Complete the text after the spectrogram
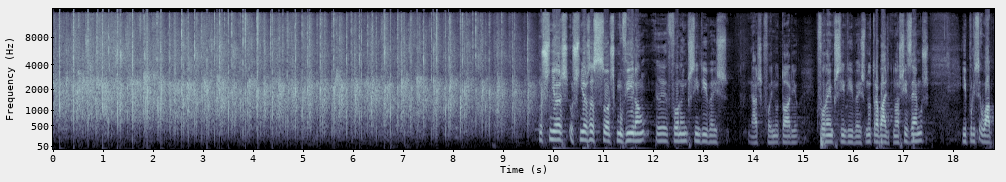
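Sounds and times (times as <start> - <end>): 
audience applause: 0.0 - 10.1
speech: 9.7 - 18.8.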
